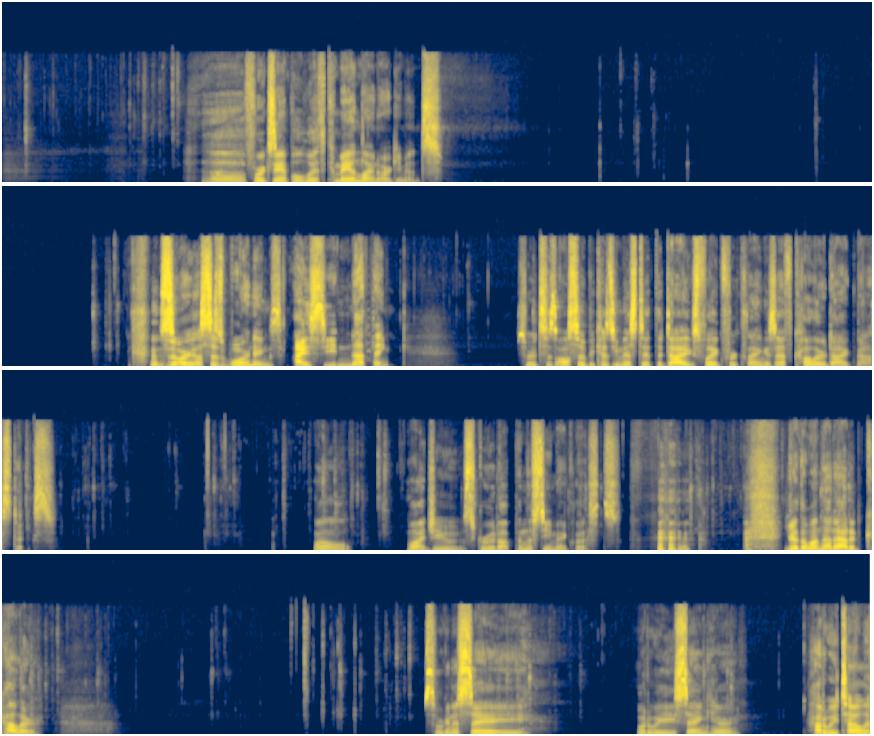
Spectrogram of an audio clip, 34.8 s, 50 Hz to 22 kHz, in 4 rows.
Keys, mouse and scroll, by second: 6.6-8.0 ctrl+n, 8.2-9.6 ctrl+p, 9.8 ctrl+a, 10.0-11.3 ctrl+n, 11.4-12.2 ctrl+p, 12.6-13.4 ctrl+n, 13.4 ctrl+p, 13.9 ctrl+p, 14.0 ctrl+p, 14.4 ctrl+n, 14.9 ctrl+n, 14.9 ctrl+n, 15.5-16.4 ctrl+n, 16.9 ctrl+n, 17.8 Return, 19.5 ctrl+g, 23.3 ctrl+g, 23.7 ctrl+s, 24.0-25.4 typing, 25.6 ctrl+a, 25.7 ctrl+e, 25.8 ctrl+g, 26.4 ctrl+s, 26.5 ctrl+n, 26.6 ctrl+n, 26.9 ctrl+p, 27.2-28.2 ctrl+p, 28.3 ctrl+a, 28.3-29.4 ctrl+n, 29.4 ctrl+e, 29.6 ctrl+p, 30.1 Return, 30.1 Return, 30.9-31.9 typing, 33.0 ctrl+e, 33.2 ctrl+b.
